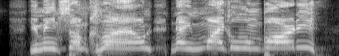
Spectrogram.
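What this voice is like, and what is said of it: Impression of Jason Kelce. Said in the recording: “an impression of uh, Jason Kelce”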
